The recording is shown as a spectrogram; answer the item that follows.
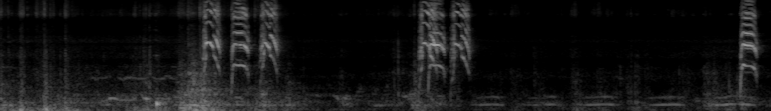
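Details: Yellow ringneck parakeet indoors giving harsh, buzzy squawks in short bursts of two or three, with pauses between bursts; soft low cooing and faint rustling continue in the background.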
